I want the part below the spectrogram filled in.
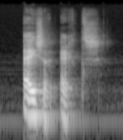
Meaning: iron ore
- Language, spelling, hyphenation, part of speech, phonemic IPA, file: Dutch, ijzererts, ij‧zer‧erts, noun, /ˈɛizərˌɛrts/, Nl-ijzererts.ogg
